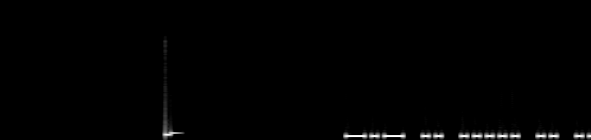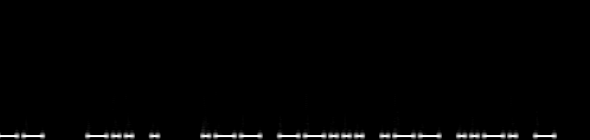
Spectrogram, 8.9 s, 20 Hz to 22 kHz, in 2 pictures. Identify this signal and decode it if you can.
Morse code, heard as a keyed tone, about 25 wpm, 700 Hz. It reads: KI5IW DE W7WFT
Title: USA Callsign DE Callsign 25wpm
